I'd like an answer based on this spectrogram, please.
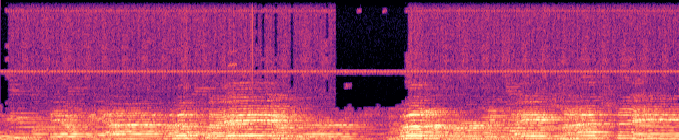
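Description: A woman singing a gospel song in long, held notes over a musical backing.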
